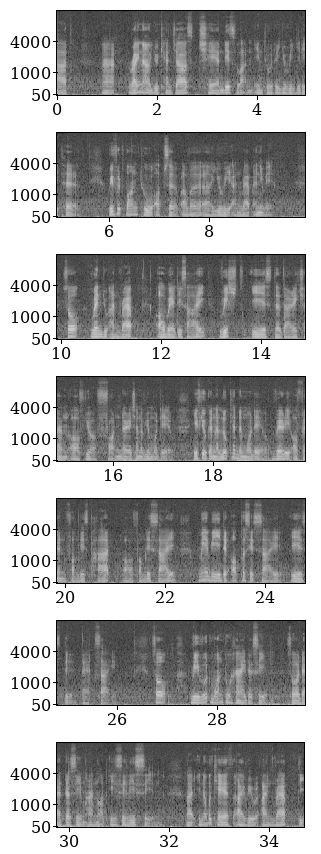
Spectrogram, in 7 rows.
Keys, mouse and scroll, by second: 0.0 scroll down 2, 0.4 shift+middle click, 2.9-4.7 drag, 5.7-6.5 scroll up 6, 12.1 2, 12.5 click, 13.5 click, 14.1 alt+click, 17.7 scroll down 1, 18.2 scroll up 1, 18.5 click, 19.3 click, 19.7 middle click, 23.1-24.4 middle drag, 25.2 click, 27.9 KP_1, 29.1 click, 30.0 click, 33.5 3, 33.9 click.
